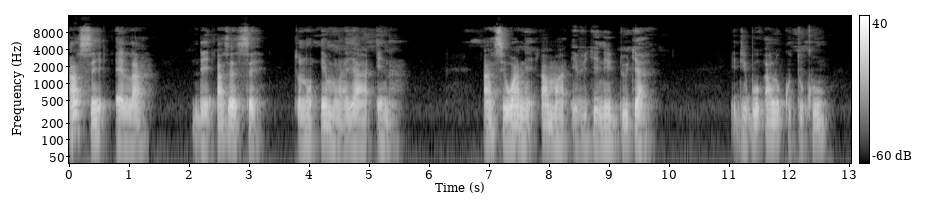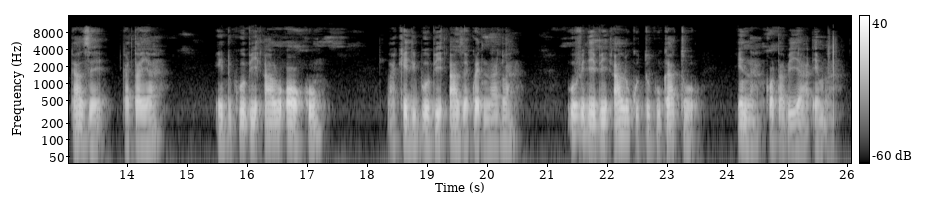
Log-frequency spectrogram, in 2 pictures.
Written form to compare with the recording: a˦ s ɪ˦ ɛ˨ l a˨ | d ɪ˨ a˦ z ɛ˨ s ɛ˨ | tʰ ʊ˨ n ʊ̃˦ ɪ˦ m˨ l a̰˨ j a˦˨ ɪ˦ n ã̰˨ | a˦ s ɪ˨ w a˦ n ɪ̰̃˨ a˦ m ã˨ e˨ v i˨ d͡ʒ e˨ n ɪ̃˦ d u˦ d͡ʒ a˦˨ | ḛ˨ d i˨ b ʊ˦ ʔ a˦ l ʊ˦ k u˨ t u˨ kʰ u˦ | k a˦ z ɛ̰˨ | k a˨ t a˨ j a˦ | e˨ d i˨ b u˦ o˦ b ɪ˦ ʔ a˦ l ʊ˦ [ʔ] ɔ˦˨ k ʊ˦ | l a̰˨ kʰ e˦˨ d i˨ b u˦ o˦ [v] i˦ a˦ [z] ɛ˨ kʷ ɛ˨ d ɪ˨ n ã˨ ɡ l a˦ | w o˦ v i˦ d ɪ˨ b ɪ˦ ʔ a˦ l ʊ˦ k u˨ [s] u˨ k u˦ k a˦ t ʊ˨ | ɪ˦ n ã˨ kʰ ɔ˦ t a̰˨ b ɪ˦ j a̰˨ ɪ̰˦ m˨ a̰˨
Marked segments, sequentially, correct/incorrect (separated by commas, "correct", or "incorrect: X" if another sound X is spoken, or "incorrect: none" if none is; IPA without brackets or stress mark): correct, incorrect: b, correct, incorrect: t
